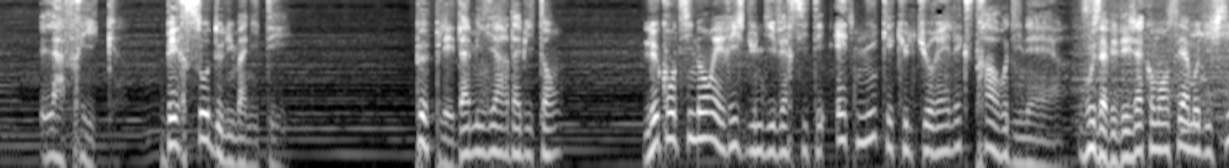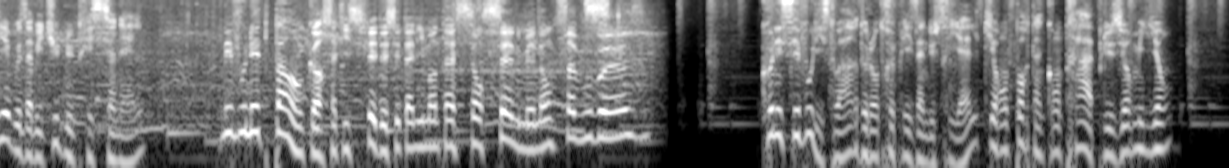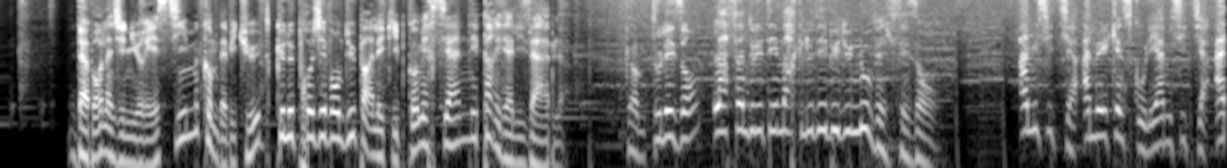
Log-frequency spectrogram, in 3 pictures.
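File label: French, male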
